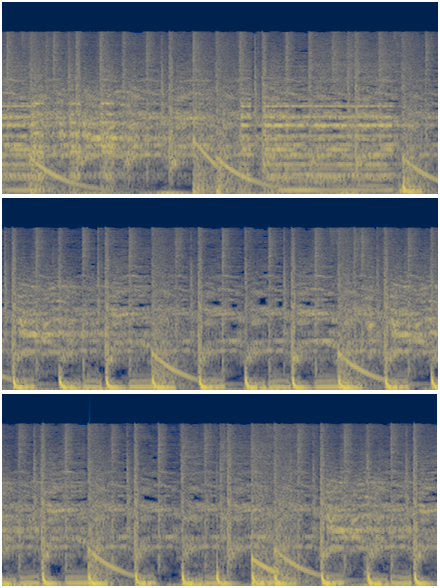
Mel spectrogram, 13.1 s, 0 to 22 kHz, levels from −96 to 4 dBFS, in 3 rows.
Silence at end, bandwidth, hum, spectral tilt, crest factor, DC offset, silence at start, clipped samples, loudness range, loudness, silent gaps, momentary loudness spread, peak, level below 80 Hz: 0 s; 12 kHz; none; -5 dB/octave; 16 dB; under 0.1%; 0 s; under 0.1%; 1 LU; -17 LUFS; none; 4 LU; 0 dBFS; -20 dBFS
